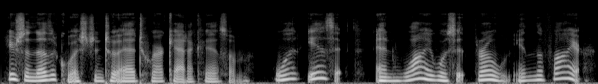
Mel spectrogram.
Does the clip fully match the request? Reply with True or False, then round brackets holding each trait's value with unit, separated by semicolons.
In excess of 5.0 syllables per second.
False (4.8 syllables/s)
